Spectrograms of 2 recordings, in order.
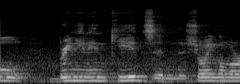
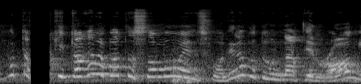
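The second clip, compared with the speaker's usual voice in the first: much higher, indignant retort; retold angry outburst; 13 semitones higher than usual. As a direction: fire back at him, outraged. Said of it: "I got really pissed off".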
